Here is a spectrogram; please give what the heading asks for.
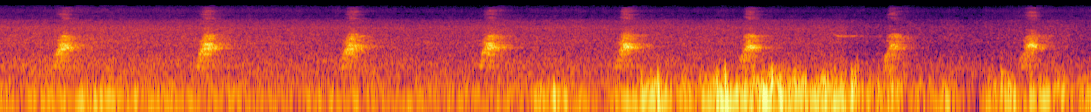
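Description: A meerkat barks in a steady series of brief, rasping, nasal yaps, each spaced less than a second apart. A low rumble of background noise runs underneath the calls.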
